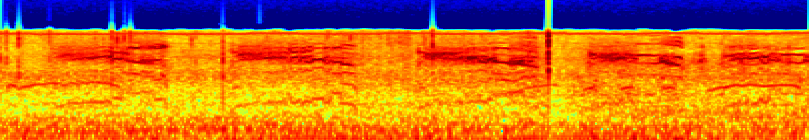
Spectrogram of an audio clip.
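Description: Birds giving short, repeated calls, about one a second, over a steady low rumble that grows louder near the end.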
